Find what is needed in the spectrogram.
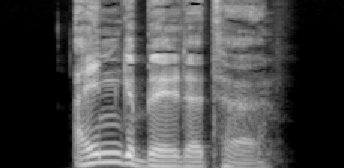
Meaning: inflection of eingebildet: 1. strong/mixed nominative/accusative feminine singular 2. strong nominative/accusative plural 3. weak nominative all-gender singular
- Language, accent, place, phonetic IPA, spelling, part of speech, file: German, Germany, Berlin, [ˈaɪ̯nɡəˌbɪldətə], eingebildete, adjective, De-eingebildete.ogg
